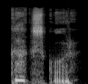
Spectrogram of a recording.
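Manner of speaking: whispered tense Как скоро; pressing question. A narrator's reading.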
